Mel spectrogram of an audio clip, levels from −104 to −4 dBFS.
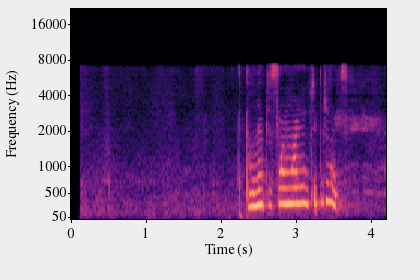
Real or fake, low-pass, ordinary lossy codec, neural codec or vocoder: fake; 7.2 kHz; none; codec, 44.1 kHz, 2.6 kbps, DAC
